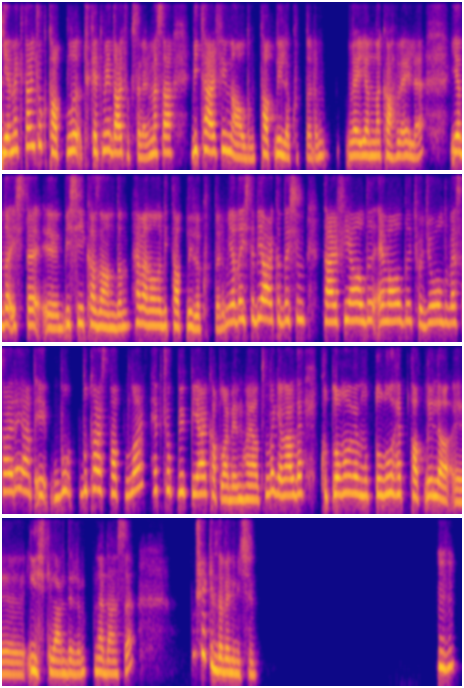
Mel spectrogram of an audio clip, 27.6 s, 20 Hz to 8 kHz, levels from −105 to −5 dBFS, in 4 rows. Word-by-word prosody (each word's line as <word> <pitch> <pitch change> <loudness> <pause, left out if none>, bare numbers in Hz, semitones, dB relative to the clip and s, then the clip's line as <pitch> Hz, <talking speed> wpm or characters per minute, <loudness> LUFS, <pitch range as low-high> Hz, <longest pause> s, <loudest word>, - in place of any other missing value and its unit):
yemekten 275 +8 +3
çok 350 +1 -3
tatlı 245 +2 +2
tüketmeyi 265 +1 -1
daha 235 -1 +6
çok 200 -6 -11
severim. 180 +2 -4
Mesela 235 +1 +1 0.3
bir 270 0 +5
terfi 260 0 +4
mi 250 -2 +2
aldım? 165 -3 -3
Tatlıyla 210 -4 +2
kutlarım 175 +4 -10 0.3
ve 200 +1 0
yanına 195 0 +1
kahveyle 190 0 -3 0.4
ya 250 -1 +3
da, 245 - +4
işte, 230 +1 -1
eee, 185 0 -3
bir 240 - 0
şey 250 +2 -2
kazandım, 210 -3 0
hemen 250 -2 +2
onu 225 -1 +1
bir 225 - -1
tatlıyla 210 -3 +1
kutlarım 185 +7 -9
ya 280 +1 +1
da, 310 - +2
işte, 305 0 -2
bir 330 - +1
arkadaşım 295 0 0 0.3
terfi 275 +2 +3
aldı, 290 0 +2
ev 275 +1 -1
aldı, 285 0 0
çocuğu 245 0 -4
oldu 270 0 0
vs. 260 +2 -4
yani, 310 -1 +1
eee, 240 -4 -3
bu 280 +7 -4
bu 310 +2 -2
tarz 335 -2 +2
tatlılar 280 +6 0
hep 325 0 -7
çok 325 -2 -3
büyük 300 -1 -1
bir 275 - 0
yer 275 0 +4
kaplar 200 -7 -1
benim 195 +1 0
hayatımda. 200 +8 0
Genelde 260 0 +3 0.2
kutlama 275 +2 +2
ve 275 - +4
mutluluğu 260 +2 +1
hep 275 0 -2
tatlıyla, 235 -4 +3
eee, 165 -2 -4
ilişkilendiririm 180 -3 -2
nedense. 185 - -4 0.8
Bu 455 - -16
şekilde 285 - +3
benim 180 -2 +1
için. 165 -1 -8 2.7
Hı 255 - +3
hı. 250 +3 -1
245 Hz, 150 wpm, -23 LUFS, 200-280 Hz, 2.7 s, daha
